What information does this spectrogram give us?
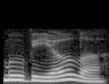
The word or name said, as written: Moviola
